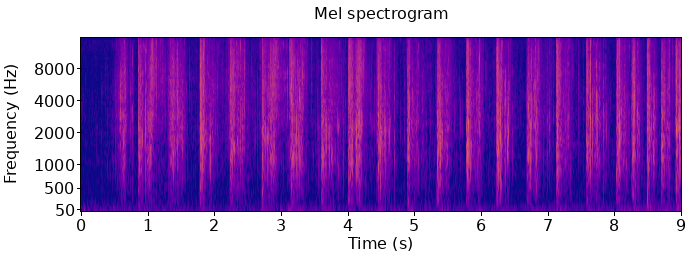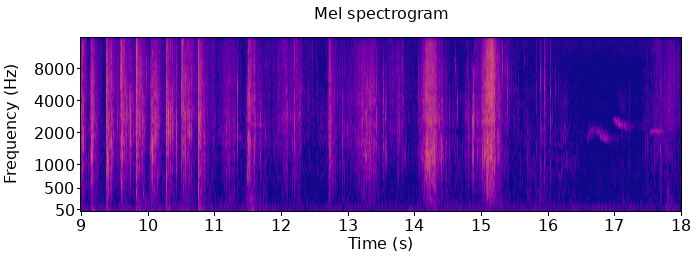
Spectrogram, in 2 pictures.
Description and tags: Footsteps outdoors gravel
footsteps outside on gravel
driveway, footsteps, gravel, walking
